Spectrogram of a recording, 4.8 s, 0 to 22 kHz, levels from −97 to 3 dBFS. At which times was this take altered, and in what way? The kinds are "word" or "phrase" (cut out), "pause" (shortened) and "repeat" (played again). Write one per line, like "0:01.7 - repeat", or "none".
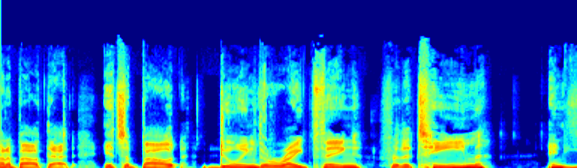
0:01.6 - pause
